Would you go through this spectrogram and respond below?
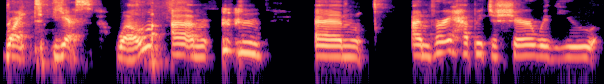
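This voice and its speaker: A woman's voice: mid-range voice, slow, rough recording. A woman in her fifties from Lebanon, a guest expert in a podcast interview, speaking earnestly and repeating words for emphasis.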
